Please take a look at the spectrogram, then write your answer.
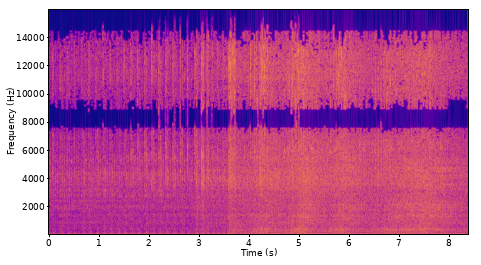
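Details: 1973 VW Squareback flat-four after rebuild, worn carbs: even low chuff at idle, steady beat with slight blip midway, no stumble or missing cylinders; normal idle.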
